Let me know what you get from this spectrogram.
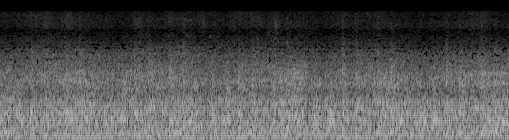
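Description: Passenger coaches of an express train passing close by at speed: a steady, loud noise of wheels running over the rails.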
